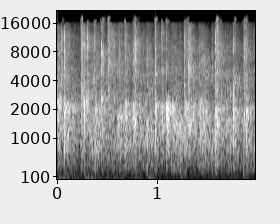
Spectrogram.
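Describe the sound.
Applause for a Manasquan High School junior honored as Student of the Month: dense, steady clapping from a group that holds an even level for about two seconds.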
